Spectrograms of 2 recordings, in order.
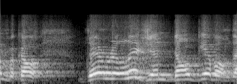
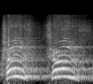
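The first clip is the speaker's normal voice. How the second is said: truth, truth much higher; high ringing proclamation; proclaimed; 12 semitones higher than usual. Acted. Voicing Jesus' words again.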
